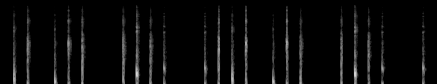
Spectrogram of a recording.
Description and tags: Light electronic percussion loop.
